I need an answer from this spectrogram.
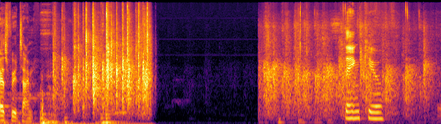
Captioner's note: audience clapping hands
